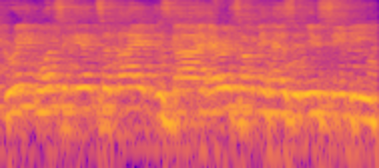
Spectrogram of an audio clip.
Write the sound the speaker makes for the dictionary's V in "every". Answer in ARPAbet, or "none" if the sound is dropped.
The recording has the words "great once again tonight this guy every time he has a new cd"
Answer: none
